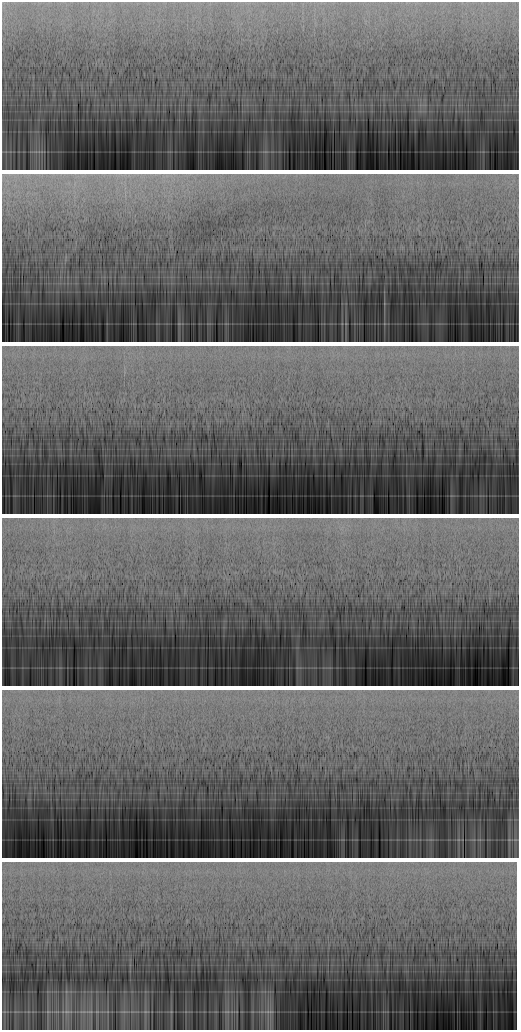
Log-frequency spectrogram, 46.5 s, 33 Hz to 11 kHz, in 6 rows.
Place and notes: {
  "title": "Trehörningsjö, utanför vattenkvarnen - Outside the watermill",
  "date": "2010-07-18 19:50:00",
  "description": "Outside the old watermills inlet of the waterstream. Recording from soundwalk during World Listening Day, 18th july 2010.",
  "latitude": "63.69",
  "longitude": "18.84",
  "altitude": "174",
  "timezone": "Europe/Stockholm"
}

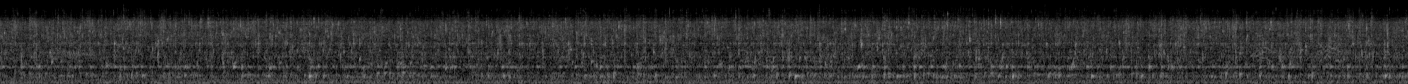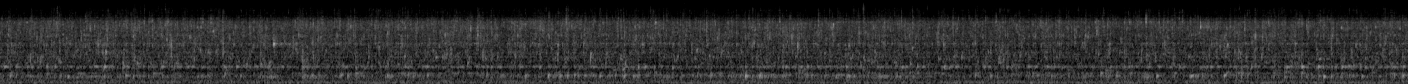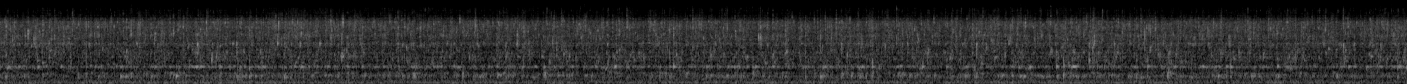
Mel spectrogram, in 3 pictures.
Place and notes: {
  "title": "Unnamed Road, Lithuania, pipe under the road",
  "date": "2020-12-22 15:40:00",
  "description": "big water pipe under the road",
  "latitude": "55.48",
  "longitude": "25.65",
  "altitude": "142",
  "timezone": "Europe/Vilnius"
}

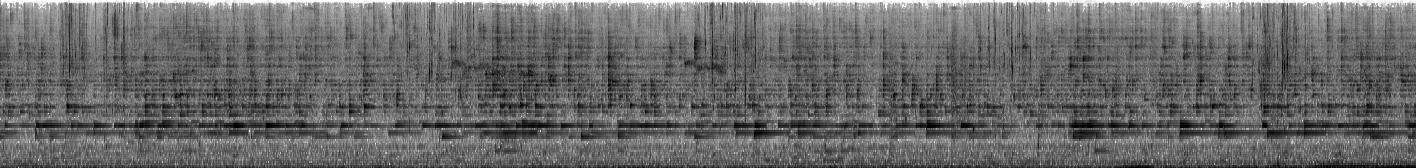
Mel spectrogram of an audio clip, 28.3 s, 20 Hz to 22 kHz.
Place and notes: {
  "title": "Taizoin, zen garden, Kyoto - suikinkutsu",
  "date": "2014-11-04 13:02:00",
  "latitude": "35.02",
  "longitude": "135.72",
  "altitude": "53",
  "timezone": "Asia/Tokyo"
}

